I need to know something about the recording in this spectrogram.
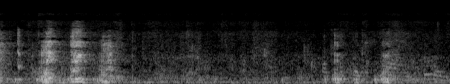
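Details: Piglet at feeding with its farm pig group: two loud, harmonic grunts in quick succession at the start, a quieter stretch, then two more softer grunts near the end.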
